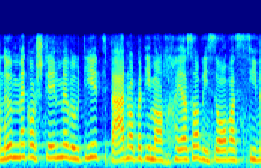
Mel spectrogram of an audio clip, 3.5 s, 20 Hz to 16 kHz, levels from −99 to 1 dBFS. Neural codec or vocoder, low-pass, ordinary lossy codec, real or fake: codec, 16 kHz, 2 kbps, FunCodec, trained on LibriTTS, 25 frames a second; 7.2 kHz; none; fake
